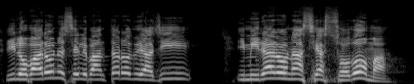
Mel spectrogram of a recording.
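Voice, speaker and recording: A man's voice: very high voice, moderate pace, bright, forceful tone, clean tone, no echo. A male pastor with a Rioplatense Spanish accent, preaching a sermon in a conversational way, with frequent restarts and asides to the congregation.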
